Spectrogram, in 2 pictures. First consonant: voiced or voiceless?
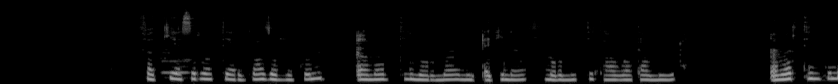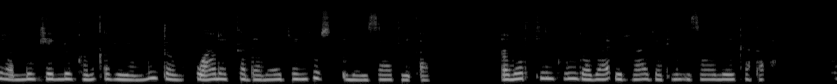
voiceless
